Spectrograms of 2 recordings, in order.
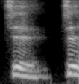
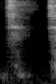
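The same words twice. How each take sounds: First: "J, j" sounded with the vocal cords; voiced j. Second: "J, j" as bare bursts without voice; voiceless sound. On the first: Learner checks with teacher, "J, j" voiced. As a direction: put voice into "J, j". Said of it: "it's with vocal cords". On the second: Learner tests teacher's claim, "J, j" without voice. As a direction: let out only air on "J, j", no vocal cords. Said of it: "say it without the voice". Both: Shown as a demonstration.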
